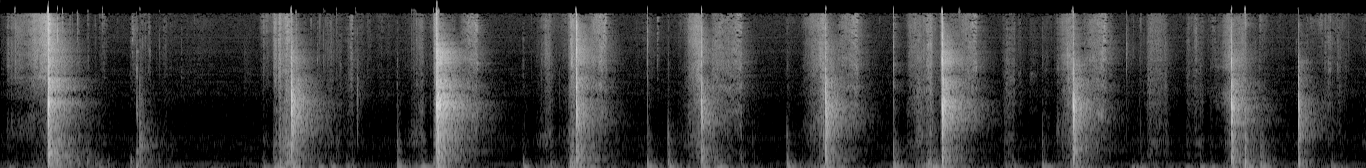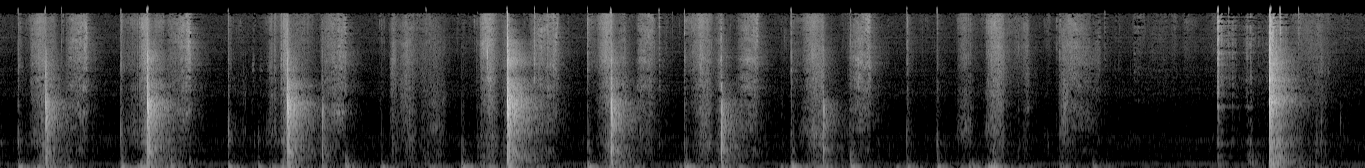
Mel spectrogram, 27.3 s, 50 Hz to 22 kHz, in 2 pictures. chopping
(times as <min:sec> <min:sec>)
0:00.4 0:01.0, 0:02.7 0:03.3, 0:04.3 0:04.8, 0:05.7 0:06.1, 0:08.1 0:08.6, 0:09.2 0:09.8, 0:12.2 0:15.6, 0:18.4 0:22.4, 0:25.8 0:26.9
